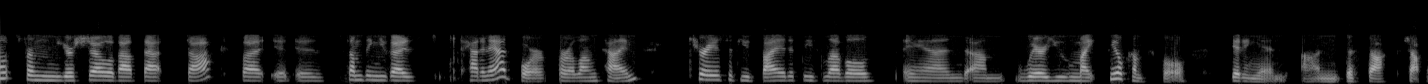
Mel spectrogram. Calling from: Silicon Valley, California, United States; I'm calling from Silicon Valley

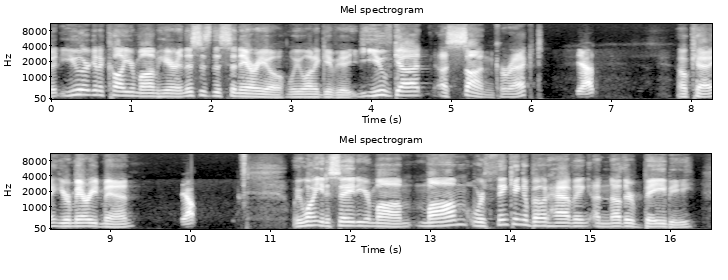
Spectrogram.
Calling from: Strathroy, Ontario, Canada; I'm calling from Strathroy.

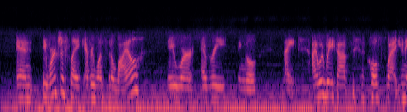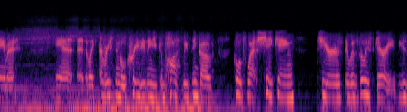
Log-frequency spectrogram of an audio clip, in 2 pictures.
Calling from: Toronto, Ontario, Canada; I'm 23 years old, and I'm calling from Toronto, Canada.

